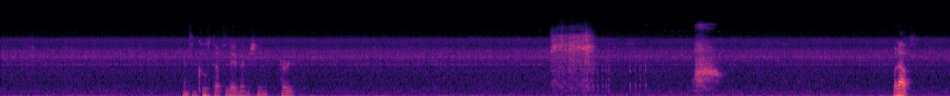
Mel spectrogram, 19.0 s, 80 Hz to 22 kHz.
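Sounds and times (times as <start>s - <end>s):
low background hum: 0.0s - 19.0s
parrot hissing: 11.0s - 12.0s, 13.8s - 14.6s.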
